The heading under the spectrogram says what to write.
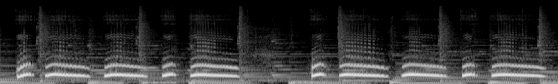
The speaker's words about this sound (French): Le pigeon, il va roucouler 5 temps.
